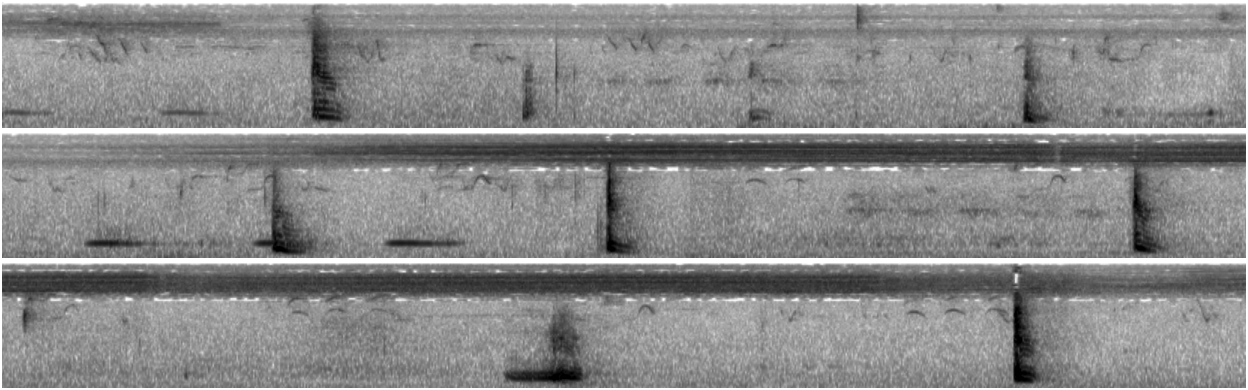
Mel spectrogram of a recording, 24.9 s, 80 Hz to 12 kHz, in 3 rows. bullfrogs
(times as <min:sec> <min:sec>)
0:01.0 0:02.6, 0:03.4 0:05.9, 0:06.6 0:19.2, 0:19.8 0:21.1, 0:22.2 0:23.9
